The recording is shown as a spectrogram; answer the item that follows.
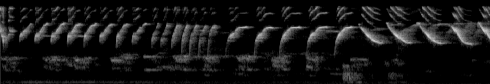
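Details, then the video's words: Canary song for training young birds, rapid repeated chirped notes in fast series, a brief break, then slower sweeping whistles. "Canary Singing Training || Kenari Gacor Panjang Cuit Cuit Emosi, Pancingan Kenari Paud Belajar Bunyi"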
